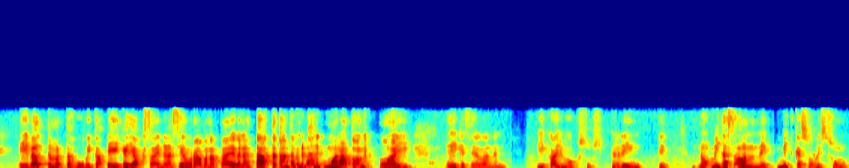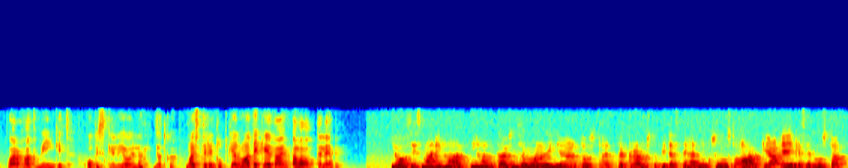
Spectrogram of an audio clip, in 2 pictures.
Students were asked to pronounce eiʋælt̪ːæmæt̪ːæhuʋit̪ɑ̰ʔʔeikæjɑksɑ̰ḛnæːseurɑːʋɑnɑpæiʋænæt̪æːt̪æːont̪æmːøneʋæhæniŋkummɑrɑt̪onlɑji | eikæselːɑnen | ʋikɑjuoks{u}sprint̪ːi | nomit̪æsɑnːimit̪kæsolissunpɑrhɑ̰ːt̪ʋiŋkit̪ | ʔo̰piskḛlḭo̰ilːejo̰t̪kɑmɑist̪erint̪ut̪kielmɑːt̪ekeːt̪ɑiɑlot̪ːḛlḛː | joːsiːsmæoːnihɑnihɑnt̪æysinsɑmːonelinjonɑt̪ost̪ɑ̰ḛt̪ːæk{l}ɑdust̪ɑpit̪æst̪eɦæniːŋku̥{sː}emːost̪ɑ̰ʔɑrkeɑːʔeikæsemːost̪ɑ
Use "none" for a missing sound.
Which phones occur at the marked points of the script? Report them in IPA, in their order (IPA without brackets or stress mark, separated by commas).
u, r, s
